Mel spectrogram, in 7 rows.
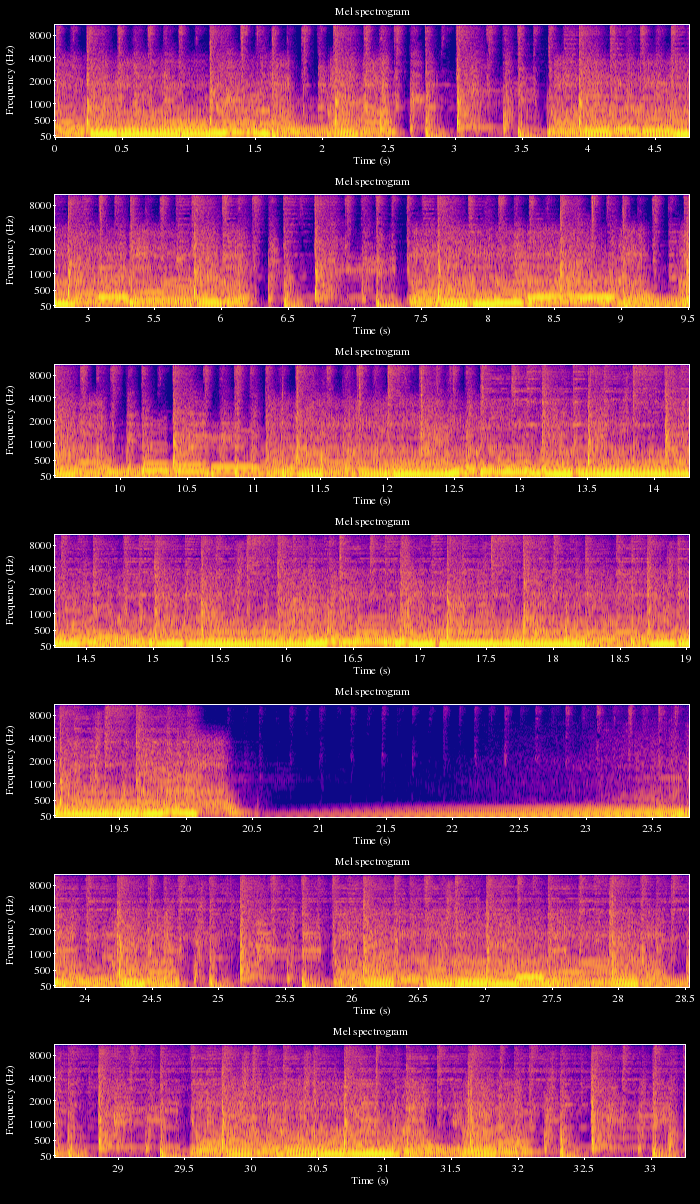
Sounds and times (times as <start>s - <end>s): Music: 0.0s - 33.2s.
